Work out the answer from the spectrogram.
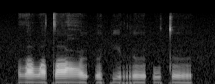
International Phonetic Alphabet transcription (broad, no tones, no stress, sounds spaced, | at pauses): ðˤ i β ɐ tˤ e ʕ ɵ ʔ ɵ pʲ e r ɵ ʔ u t ɵ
